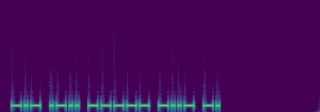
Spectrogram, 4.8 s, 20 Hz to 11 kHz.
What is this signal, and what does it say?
Morse code, heard as a keyed tone, about 25 wpm, 700 Hz. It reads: KL0XN
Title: USA Callsign DE Callsign - 5 Characters - 25wpm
